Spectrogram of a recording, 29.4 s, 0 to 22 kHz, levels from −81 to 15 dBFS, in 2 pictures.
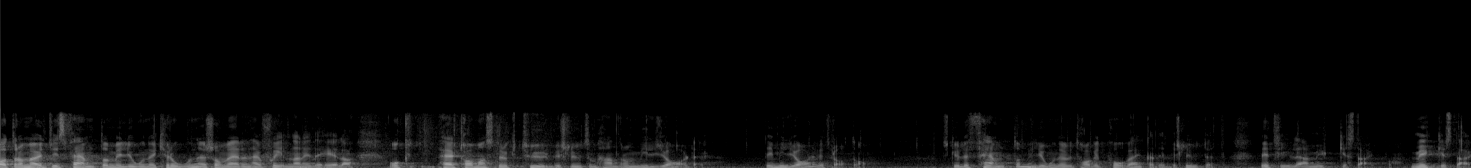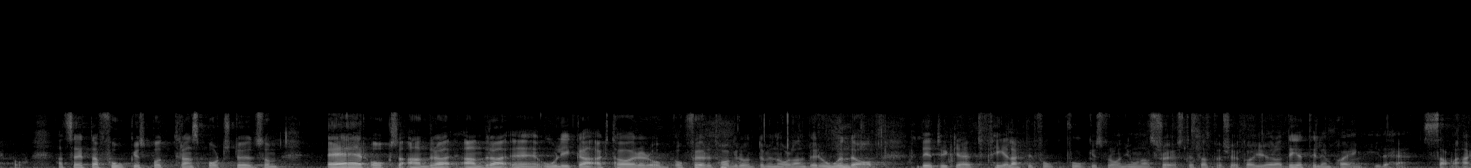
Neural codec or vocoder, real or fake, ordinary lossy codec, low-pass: none; real; none; 7.2 kHz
